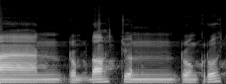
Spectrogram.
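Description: A man's voice holding long, level-pitched syllables in a chant-like delivery, two drawn-out notes with a short break between.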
